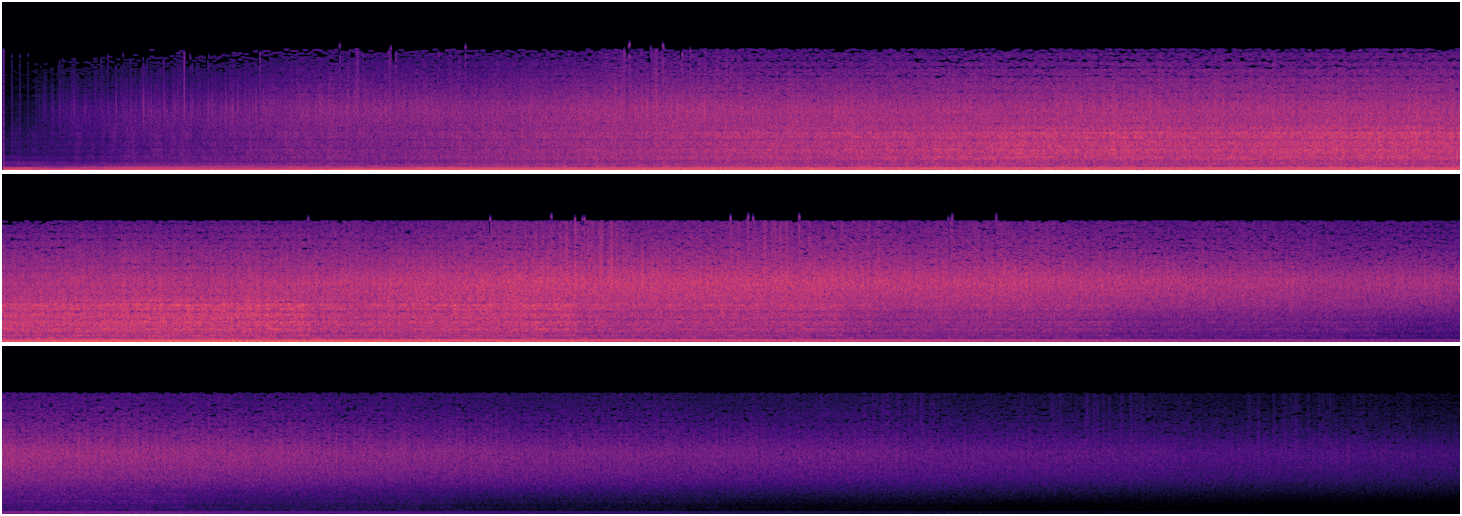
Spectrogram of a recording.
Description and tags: "Alone at Night" is a multisampled pad that you can load in your favorite sampler. This sound was created using both natural recordings and granular synthesis to create a deeply textured soundscape. Each file name includes the correct root note to use when imported into a sampler.
ambient, granular, pad, rain, strings, synth, multisample, tremolo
